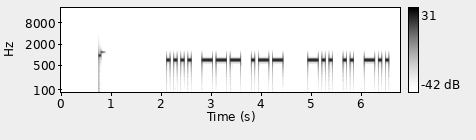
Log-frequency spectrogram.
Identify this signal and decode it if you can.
Morse code, heard as a keyed tone, about 17 wpm, 700 Hz. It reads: HOW DID
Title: Sentences from Top 1000 Words - Review Part 5 - 17wpm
